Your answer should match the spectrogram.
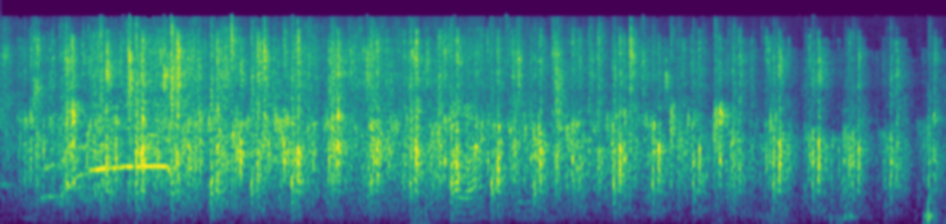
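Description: Sustained audience applause, a dense wash of many hands clapping steadily at a fairly loud level for several seconds, with a brief whistle rising above it near the start.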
